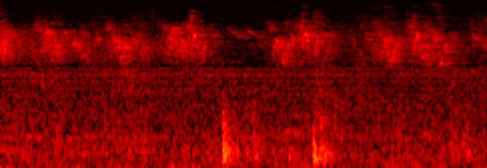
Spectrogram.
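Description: Birds chirping repeatedly in short bursts, with two soft thumps about two and three seconds in.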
